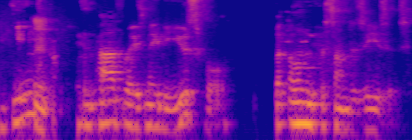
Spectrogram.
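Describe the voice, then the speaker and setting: Somewhat breathy, a man with an Australian accent talks at a moderate pace in a medium pitch with ordinary pitch variation. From Australia (Sydney). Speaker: biotech investor. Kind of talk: casual interview. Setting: video call.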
